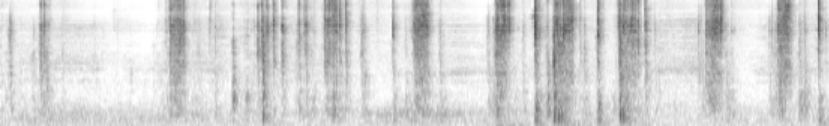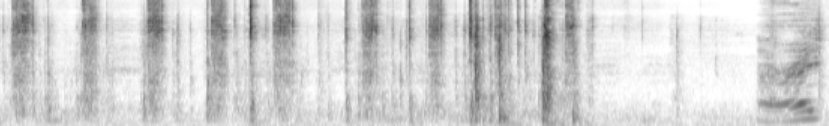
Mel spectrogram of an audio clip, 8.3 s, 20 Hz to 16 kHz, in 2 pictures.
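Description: A 10 mm wrench loosens a ground bolt on a car during a steering wheel swap. Close metallic clicks, rattles and scraping come in bursts as the tool works, with someone talking between them.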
